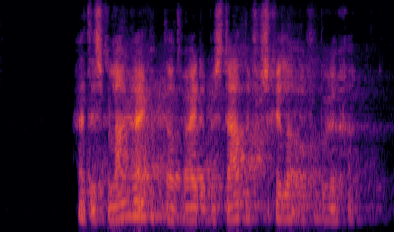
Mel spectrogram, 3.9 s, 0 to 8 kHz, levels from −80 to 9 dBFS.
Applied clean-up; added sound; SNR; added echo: none; none; none; reverberation time 1.7 s.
